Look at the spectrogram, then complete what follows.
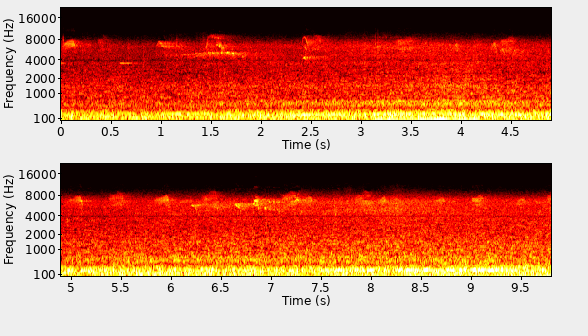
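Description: Steady background rumble with a low hum, getting slightly louder, and faint short high chirps repeating about twice a second.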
